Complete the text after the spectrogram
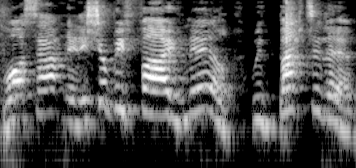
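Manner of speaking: high, slow, disbelieving incredulous rant.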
